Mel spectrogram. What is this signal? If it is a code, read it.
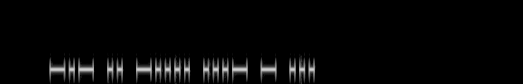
Morse code, heard as a keyed tone, about 25 wpm, 700 Hz. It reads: KI6VTS
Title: USA Call Signs - 6 Characters - Repeated 2x - 25wpm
